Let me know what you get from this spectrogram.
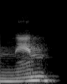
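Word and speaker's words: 您: Okay, अब pronounce करना मुश्किल नहीं है, न और इन को मिलाना है, राइजिंग टून डालनी है, नेन।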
